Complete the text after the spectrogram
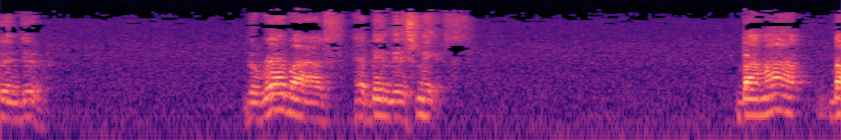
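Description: A middle-aged man speaks calmly into a microphone in short bursts with pauses.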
